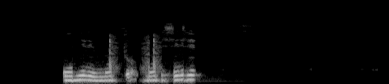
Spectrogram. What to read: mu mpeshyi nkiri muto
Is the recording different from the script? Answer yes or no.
yes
